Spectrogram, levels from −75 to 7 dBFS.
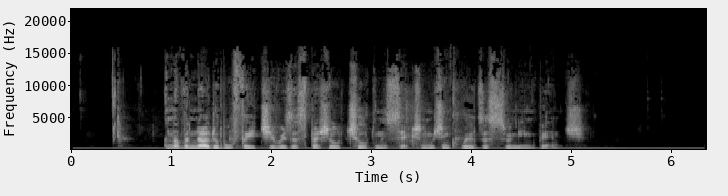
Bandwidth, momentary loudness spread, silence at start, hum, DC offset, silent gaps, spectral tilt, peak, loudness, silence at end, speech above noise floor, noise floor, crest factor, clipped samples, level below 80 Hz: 16.5 kHz; 14 LU; 0.1 s; none; under 0.1%; none; -2.5 dB/octave; 0 dBFS; -23 LUFS; 0.1 s; 25 dB; -48 dBFS; 24 dB; under 0.1%; -46 dBFS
